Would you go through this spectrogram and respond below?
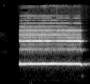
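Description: A recorder holds a steady note B, fingered with just the thumb and pointer finger. The clean, bright, whistly tone lasts about a second and a quarter after a brief silence, then fades.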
